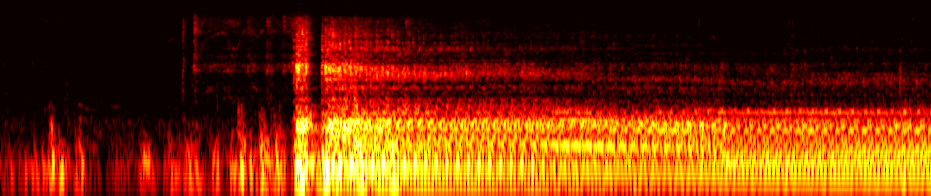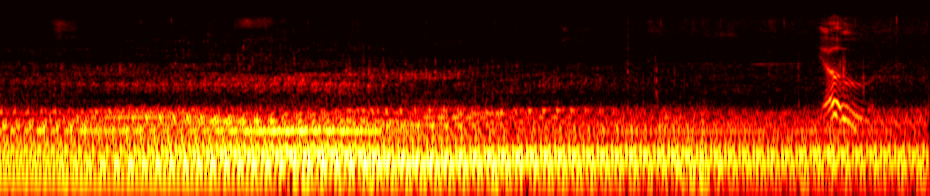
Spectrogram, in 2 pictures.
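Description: A car door thumps shut after footsteps in snow, then the engine starts and the car drives off with a loud steady rumble and occasional revving, close by, as someone talks throughout.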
